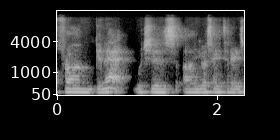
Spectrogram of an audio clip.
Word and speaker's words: Gannett: i never heard of gannett i was actually mispronouncing i was calling janet uh embarrassingly enough um i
